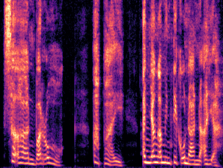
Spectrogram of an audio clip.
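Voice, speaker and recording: A woman's voice: a little high, lively intonation, slow, a little mellow, no echo, clean studio sound. A woman acting an anxious middle-aged mother in an audio drama, with an Ilocano accent. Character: anxious mother of a grown son, fretful.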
